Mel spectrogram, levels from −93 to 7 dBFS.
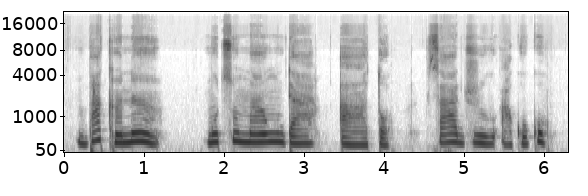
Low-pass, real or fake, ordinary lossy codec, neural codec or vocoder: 19.8 kHz; real; none; none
